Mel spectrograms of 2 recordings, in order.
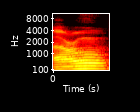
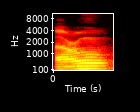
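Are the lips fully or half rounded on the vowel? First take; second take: half; half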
